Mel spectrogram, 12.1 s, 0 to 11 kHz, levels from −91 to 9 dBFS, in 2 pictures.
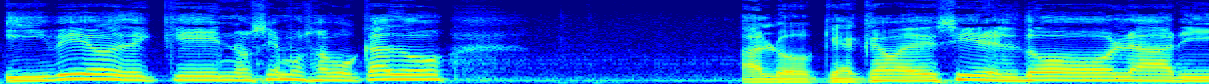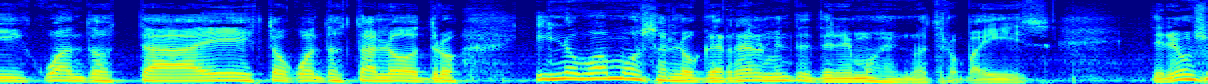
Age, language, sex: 60-79, Spanish, male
